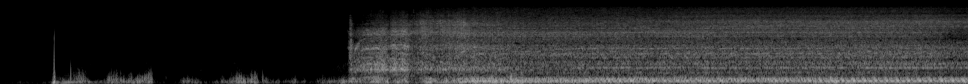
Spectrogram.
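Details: Vehicle with no crank, no start fixed by replacing a bad battery: after some clunks it cranks, catches at once and settles into a smooth, even idle with no misses; normal start and idle.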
